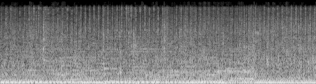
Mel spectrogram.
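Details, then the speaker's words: Lawn-Boy 10671 push mower, Tecumseh 5TPXS engine, still on its original carburetor that was never changed, smoke now cleared: loud rough running with uneven pulses and brief dips; engine stuttering, cause unclear. "wonder why she stuttering this is the car that's still on that I clean I never changed the car"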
